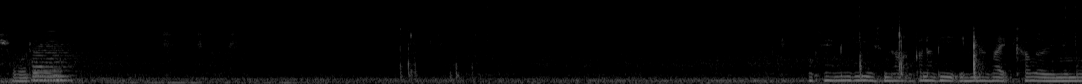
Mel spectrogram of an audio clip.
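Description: A small tool taps and clicks lightly against hard nails.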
